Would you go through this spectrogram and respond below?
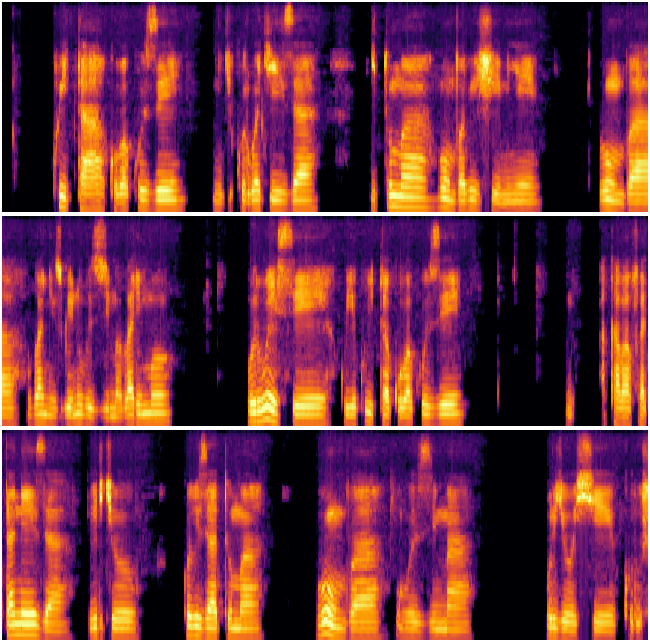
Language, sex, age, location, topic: Kinyarwanda, male, 25-35, Huye, health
